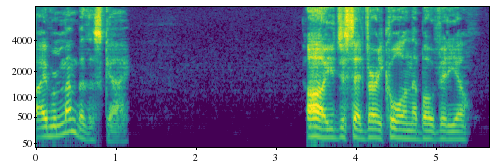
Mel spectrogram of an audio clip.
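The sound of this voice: With lively intonation, a man speaks in a slightly mellow tone that carries a slightly husky edge.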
